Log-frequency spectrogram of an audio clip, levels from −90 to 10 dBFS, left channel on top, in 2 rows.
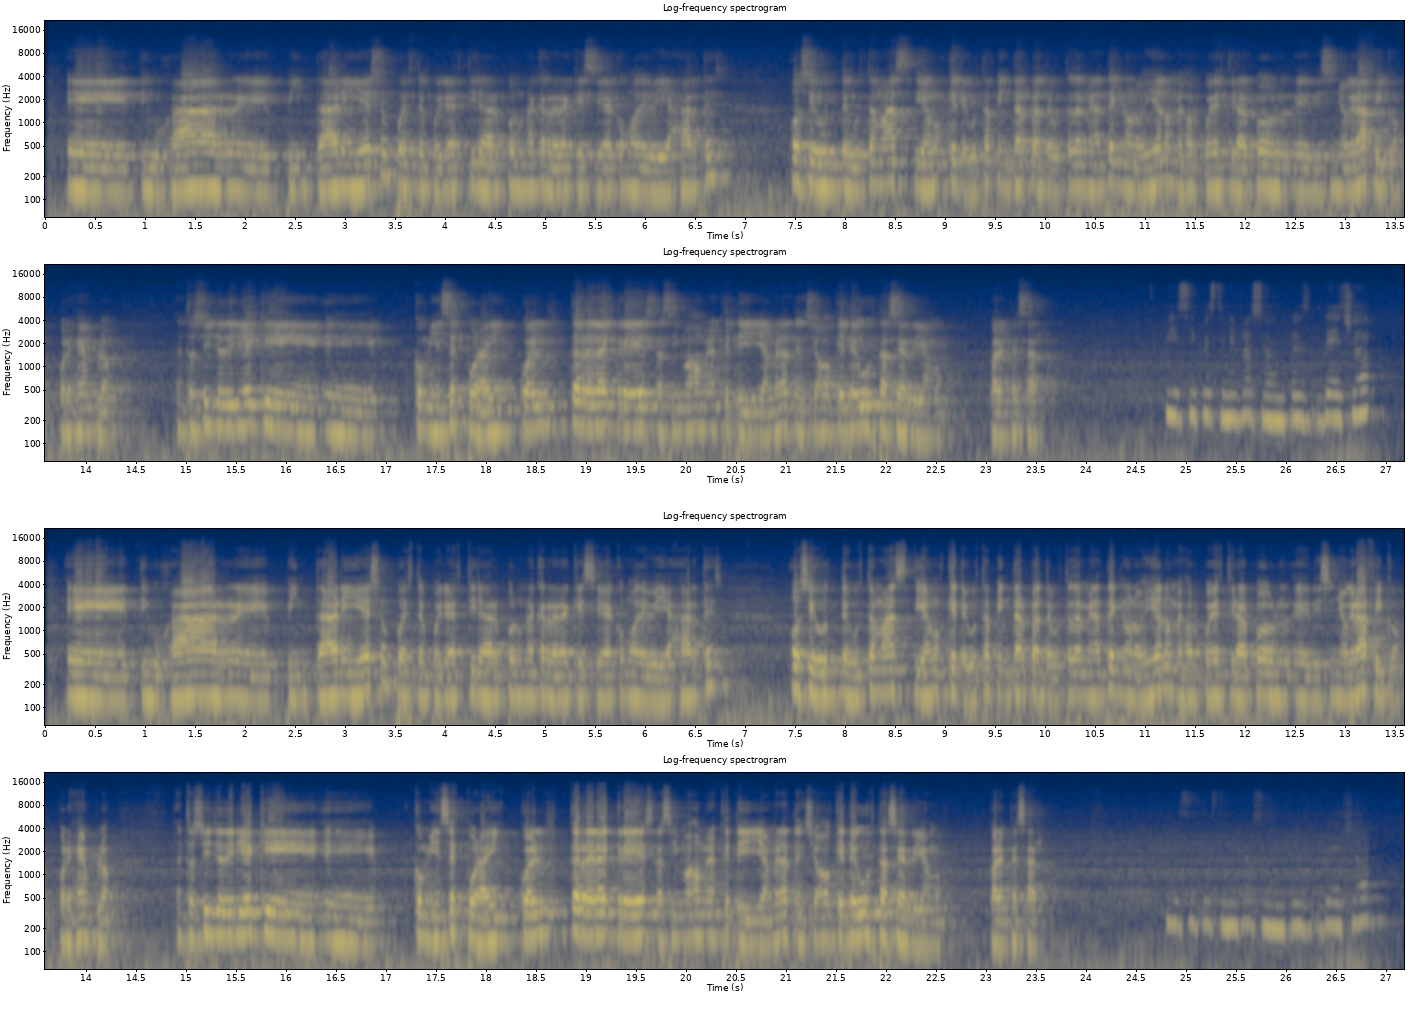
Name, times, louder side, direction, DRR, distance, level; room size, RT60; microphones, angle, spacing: voice 1, 0.2-6.7 7.5-14.2 15.0-16.9 17.3-22.5 23.1-23.5, right 3 dB, 65° right, 6 dB, 1.7 m, -21 dB
voice 2, 24.8-26.8, left 3 dB, 75° left, 13 dB, 0.5 m, -29 dB
23.0 x 14.0 x 3.5 m, 0.93 s
head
